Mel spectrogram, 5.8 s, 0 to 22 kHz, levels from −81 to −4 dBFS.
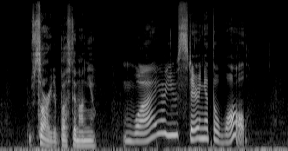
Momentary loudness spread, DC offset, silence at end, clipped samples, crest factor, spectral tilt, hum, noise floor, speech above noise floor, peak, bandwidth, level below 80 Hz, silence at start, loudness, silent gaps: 10 LU; under 0.1%; 0 s; under 0.1%; 20 dB; -4 dB/octave; none; -51 dBFS; 21 dB; -12 dBFS; over 20 kHz; -54 dBFS; 0 s; -31 LUFS; none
